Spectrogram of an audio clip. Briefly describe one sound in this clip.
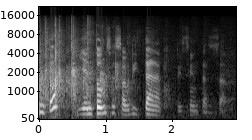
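A woman speaks through a microphone in a large hall.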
